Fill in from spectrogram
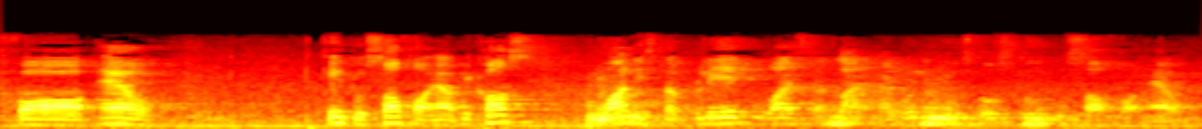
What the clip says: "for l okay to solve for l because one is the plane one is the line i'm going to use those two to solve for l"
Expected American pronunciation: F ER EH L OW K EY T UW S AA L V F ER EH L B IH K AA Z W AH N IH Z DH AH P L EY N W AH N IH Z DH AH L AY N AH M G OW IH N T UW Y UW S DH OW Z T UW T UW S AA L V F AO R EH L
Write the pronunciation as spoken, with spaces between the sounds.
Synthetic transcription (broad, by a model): F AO EH L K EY T UW S AA F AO EH L B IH K AA S W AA N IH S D AH P L EY N W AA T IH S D AH L AY AH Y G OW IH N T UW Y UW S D OW S T UW T UW S AA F AO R EH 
